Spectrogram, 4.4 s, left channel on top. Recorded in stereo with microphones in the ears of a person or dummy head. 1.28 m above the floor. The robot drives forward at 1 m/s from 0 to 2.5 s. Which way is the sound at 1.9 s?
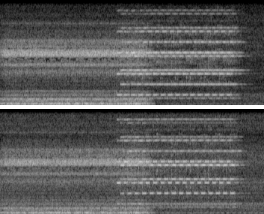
Centre (ahead or behind).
